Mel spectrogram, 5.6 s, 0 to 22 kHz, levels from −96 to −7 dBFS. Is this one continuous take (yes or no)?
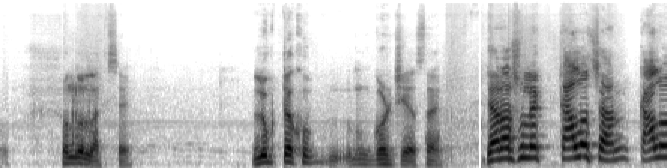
no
